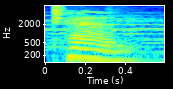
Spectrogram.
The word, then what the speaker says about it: X: The X, pronounced 10, is a beautiful, modern sculpture, and iPhone owners finally have a reason to show off their phones again.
